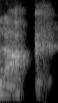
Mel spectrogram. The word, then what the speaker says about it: lag: Noi diciamo un do al lac e con la C finale. In realtà si scrive lag con la G e la H.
